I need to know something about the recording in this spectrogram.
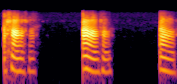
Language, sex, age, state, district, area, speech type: Goan Konkani, female, 30-45, Goa, Canacona, rural, conversation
